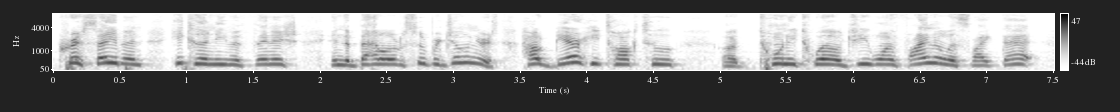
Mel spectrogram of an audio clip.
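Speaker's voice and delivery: high, loud, indignant wrestling-nerd voice; nerdy Kenny Omega. Retold or imitated. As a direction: huff like an offended wrestling nerd. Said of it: "Kenny Omega got all, you know, wrestling nerdy".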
